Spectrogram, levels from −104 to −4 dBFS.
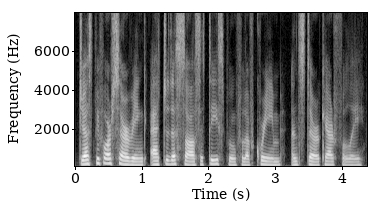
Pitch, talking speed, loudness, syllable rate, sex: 180 Hz, 190 wpm, -20 LUFS, 5.7 syllables/s, female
